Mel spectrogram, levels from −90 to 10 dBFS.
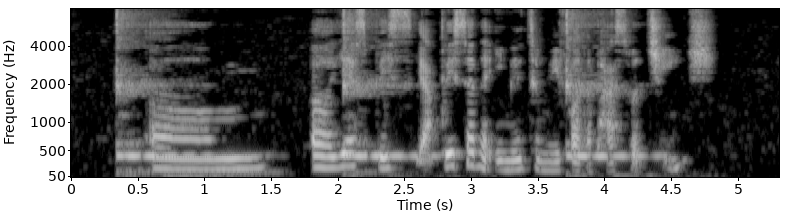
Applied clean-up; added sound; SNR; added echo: classical method Wiener filter.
